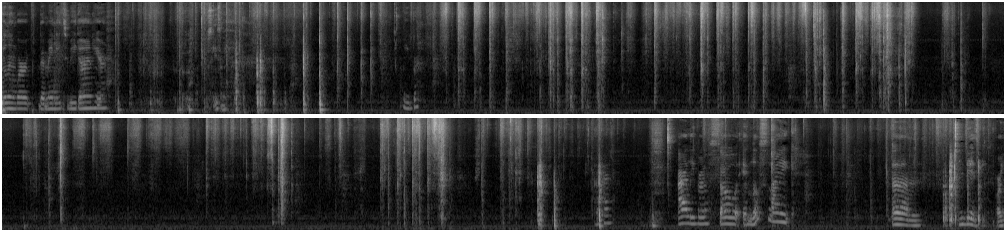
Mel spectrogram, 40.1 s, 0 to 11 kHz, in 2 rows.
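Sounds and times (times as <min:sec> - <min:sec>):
cards being shuffled: 0:08.6 - 0:19.3, 0:23.7 - 0:32.1.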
